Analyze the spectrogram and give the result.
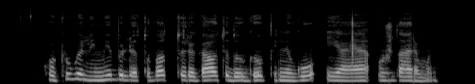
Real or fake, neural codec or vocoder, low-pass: fake; vocoder, 44.1 kHz, 128 mel bands, Pupu-Vocoder; 14.4 kHz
